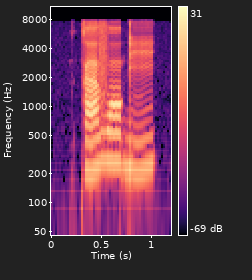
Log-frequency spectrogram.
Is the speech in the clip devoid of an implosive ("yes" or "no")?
no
